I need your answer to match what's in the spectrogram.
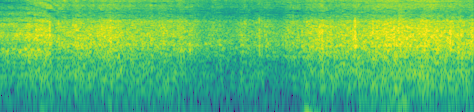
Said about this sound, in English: Oh no, here it comes! The bushes begin to rustle.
